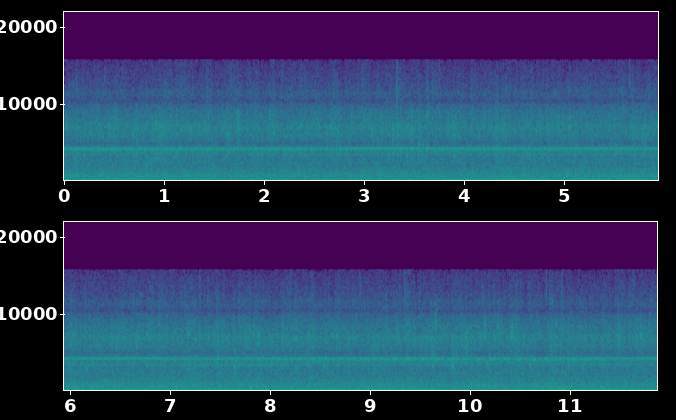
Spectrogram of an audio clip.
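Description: Steady heavy rain, with a low rumble that swells about four seconds in and fades again near the end.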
